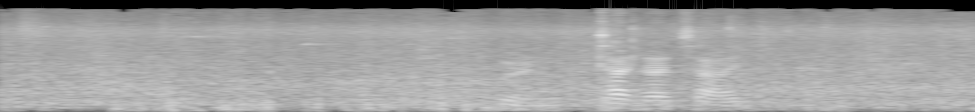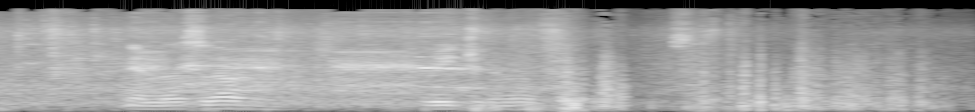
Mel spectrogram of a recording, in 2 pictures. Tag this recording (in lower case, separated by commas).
speech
